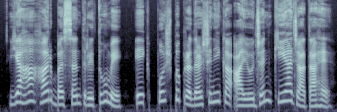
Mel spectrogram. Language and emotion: Hindi, neutral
